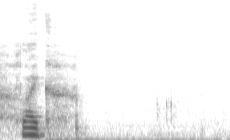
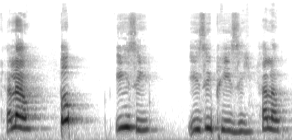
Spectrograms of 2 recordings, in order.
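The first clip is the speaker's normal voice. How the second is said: loud high singsong boop; playful; 6 semitones higher, 10 dB louder, faster than usual. Pretend. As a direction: bounce it like a cheerful game. Playful singsong mock greeting.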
